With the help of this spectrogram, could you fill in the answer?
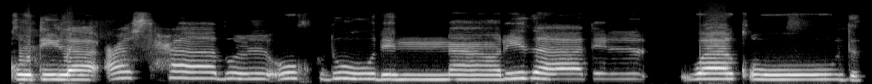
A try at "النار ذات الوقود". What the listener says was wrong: وقود لمبا نکلنا اچھا اذ هم علیہا قعود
